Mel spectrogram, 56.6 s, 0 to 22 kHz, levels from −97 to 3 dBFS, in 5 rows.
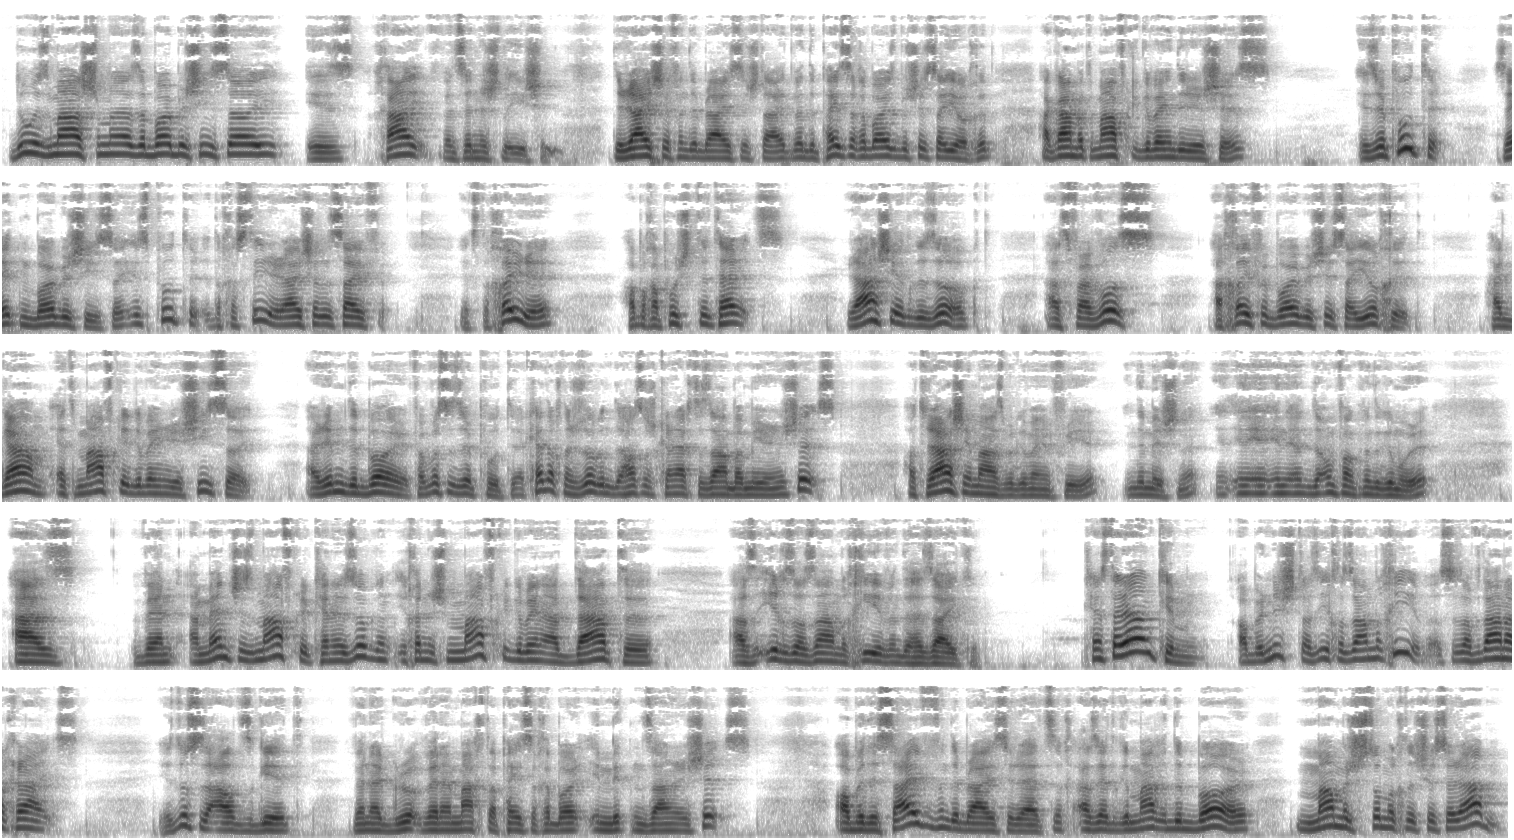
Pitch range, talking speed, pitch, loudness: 130-180 Hz, 190 wpm, 145 Hz, -24 LUFS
